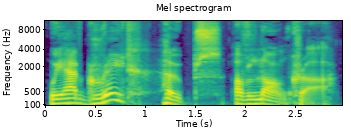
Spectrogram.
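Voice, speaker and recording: A man's voice: mid-range voice, sing-song, extremely slow, no room sound, studio quality, full character voice. A man voicing a smug young male vampire aristocrat, drawling with disdain and amusement. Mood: disdainful.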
